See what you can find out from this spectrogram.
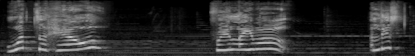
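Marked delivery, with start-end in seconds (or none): none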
